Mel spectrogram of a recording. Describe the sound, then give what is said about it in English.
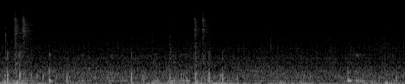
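Rapid, uneven clicking of keys on a computer keyboard, moderately loud, with a few sharper taps standing out from the steady clatter; no voices. “I feel like typing.”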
